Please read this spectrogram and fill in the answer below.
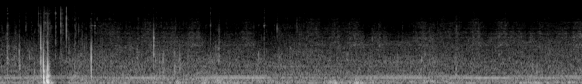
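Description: A steady motor hum over wind and water noise, with one sharp knock about half a second in.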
